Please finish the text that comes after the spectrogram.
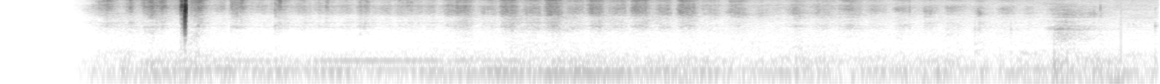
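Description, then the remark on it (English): Paper being torn into small pieces, a steady rasping, rustling tear made to imitate the sound of someone scratching their arms and legs, with one sharp snap near the start and no voices. “I can make the sound by tearing paper into small pieces.”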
